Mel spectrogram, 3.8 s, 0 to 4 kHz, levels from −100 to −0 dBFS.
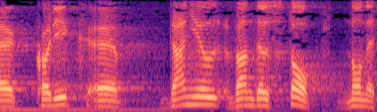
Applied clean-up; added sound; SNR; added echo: none; none; none; none.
